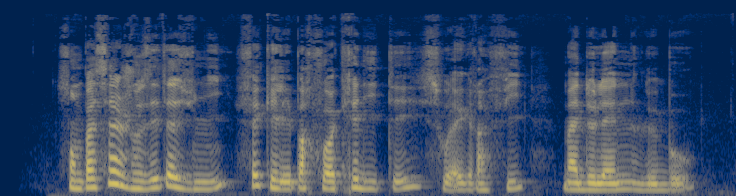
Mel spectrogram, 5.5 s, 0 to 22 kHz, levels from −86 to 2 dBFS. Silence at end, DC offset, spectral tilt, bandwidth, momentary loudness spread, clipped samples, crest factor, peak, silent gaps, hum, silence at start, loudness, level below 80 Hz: 0.35 s; under 0.1%; -5.5 dB/octave; 16.5 kHz; 11 LU; under 0.1%; 22 dB; -2 dBFS; none; none; 0.45 s; -23 LUFS; -62 dBFS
